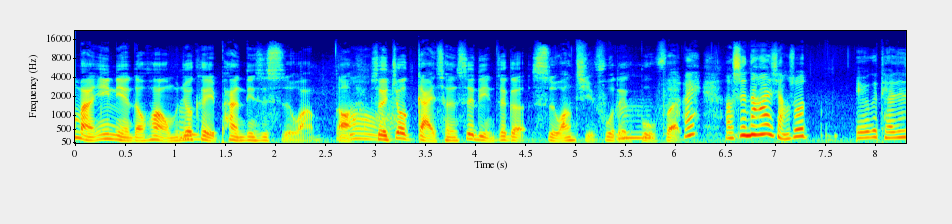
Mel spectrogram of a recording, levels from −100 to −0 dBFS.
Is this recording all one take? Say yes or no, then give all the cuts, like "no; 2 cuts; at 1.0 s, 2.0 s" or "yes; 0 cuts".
yes; 0 cuts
